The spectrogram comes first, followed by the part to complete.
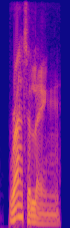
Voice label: "rattling", British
